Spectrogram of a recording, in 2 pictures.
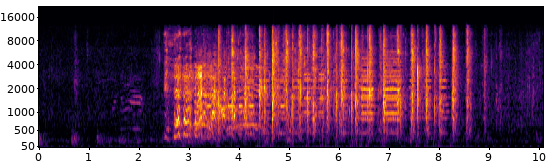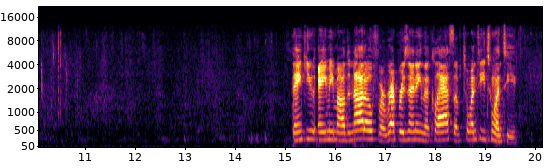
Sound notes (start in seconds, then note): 2.5 audience laughs; 3.1 audience applauds; 4.4 car horns honking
